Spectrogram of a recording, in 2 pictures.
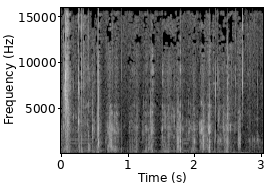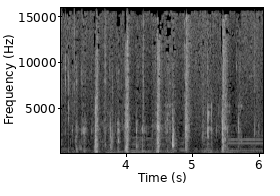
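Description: Close-miked chewing of sausages: a dense run of wet mouth clicks and smacks, with a bite near the end.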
